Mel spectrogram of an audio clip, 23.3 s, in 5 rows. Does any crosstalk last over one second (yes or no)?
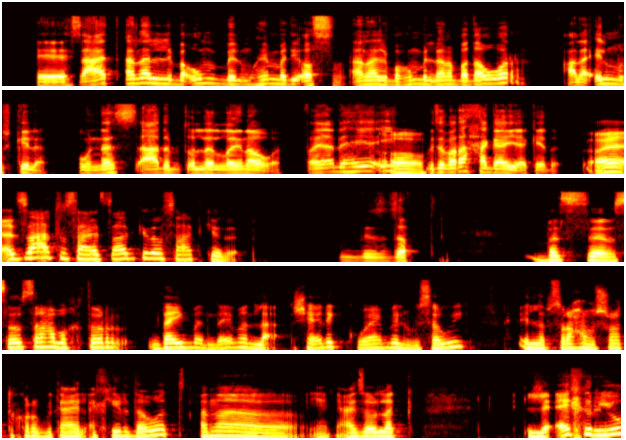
no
